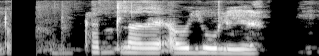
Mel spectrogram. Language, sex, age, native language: Icelandic, female, 7, Icelandic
